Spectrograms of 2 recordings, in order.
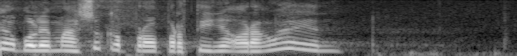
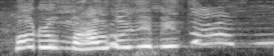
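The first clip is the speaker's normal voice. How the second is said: loud, high cry of embarrassment; hammed-up agony of shame; mortified wail; 11 semitones higher, 8 dB louder than usual. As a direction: wail it out, stretching the last word. Reliving his public embarrassment.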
